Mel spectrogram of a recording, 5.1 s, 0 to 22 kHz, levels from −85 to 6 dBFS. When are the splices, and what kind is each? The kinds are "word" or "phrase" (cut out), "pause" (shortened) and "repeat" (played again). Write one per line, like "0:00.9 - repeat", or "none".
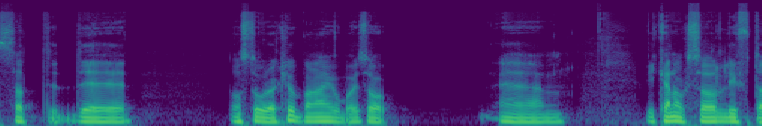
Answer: none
